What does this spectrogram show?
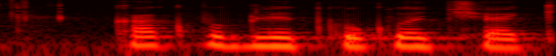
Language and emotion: Russian, neutral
